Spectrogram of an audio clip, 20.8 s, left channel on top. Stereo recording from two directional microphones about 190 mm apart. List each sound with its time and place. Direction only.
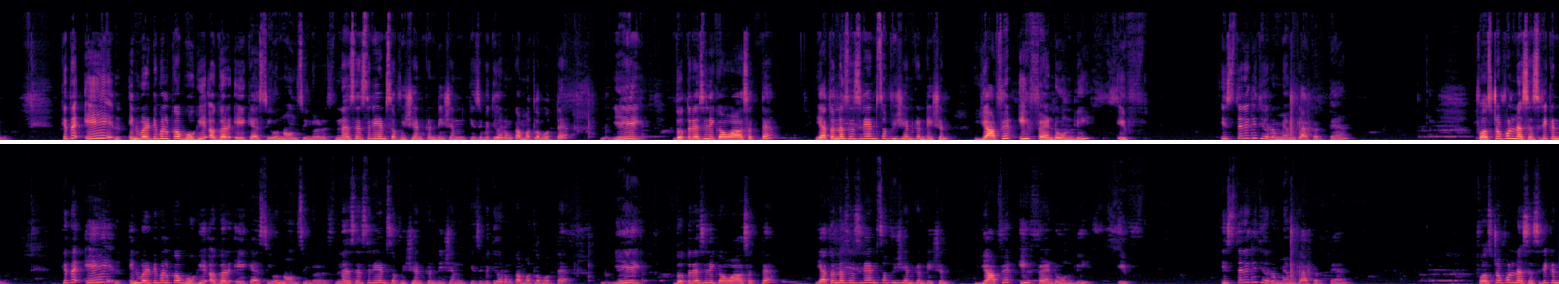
0.8 s a woman's voice: 60° left (ahead or behind)
16.2 s a woman's voice: 55° left (ahead or behind)
19.6 s a woman's voice: 65° left (ahead or behind)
